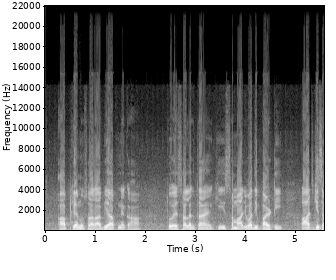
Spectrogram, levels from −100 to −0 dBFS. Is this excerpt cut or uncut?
uncut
